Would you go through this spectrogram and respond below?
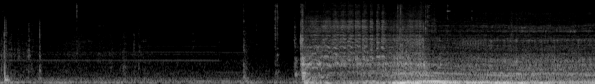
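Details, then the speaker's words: Nissan 240SX with RB20 swap, engine cranks and idles with an uneven crackling rattle; owner suspects the driveshaft binding at the tail shaft and pushing forward. "So I don't know if you can hear it, but there's a lot of like crackling in there. I think the drive shaft is pretty much kind of binding in there and pushing everything forward"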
